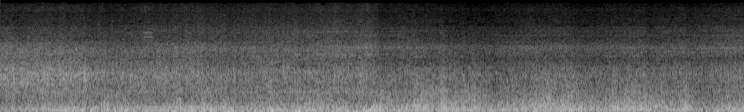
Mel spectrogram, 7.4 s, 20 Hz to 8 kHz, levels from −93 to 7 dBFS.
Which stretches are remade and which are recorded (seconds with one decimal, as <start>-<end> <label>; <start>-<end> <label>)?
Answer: 0.0-1.1 remade; 1.1-2.6 recorded; 2.6-5.2 remade; 5.2-7.4 recorded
